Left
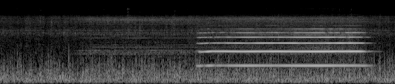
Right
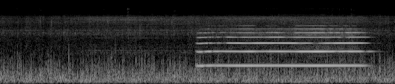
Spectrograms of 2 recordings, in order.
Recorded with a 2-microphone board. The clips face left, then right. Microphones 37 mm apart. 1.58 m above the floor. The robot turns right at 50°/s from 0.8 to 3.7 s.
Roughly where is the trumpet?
Right.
